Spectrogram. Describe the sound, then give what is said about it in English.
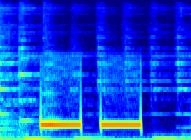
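A telephone ringing tone sounds after a number is dialed: two steady, mid-pitched ring bursts of equal length, separated by a short gap, with no voices. “I hope I've dialed this correctly.”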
